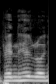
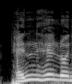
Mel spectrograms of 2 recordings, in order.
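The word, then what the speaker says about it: Van Halen: 이제 소개가 되고 그랬는데 밴 헤일런 이라고 부르지 않고 반 할래 이라고 부릅니다 방송 했어요 나 특히 그 발음을 열심히 밀어 주시는 분이 계세요 어 논리가 이렇습니다 네덜란드 사람이니까 네덜란드어로 불러야 된다는 거예요 이렇게 두개 음 90년대 적 혹은 20세기 족발 3 음 사실 네덜란드 사람이 아니에요 네덜란드에서 태어나게 했는데 어렸을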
